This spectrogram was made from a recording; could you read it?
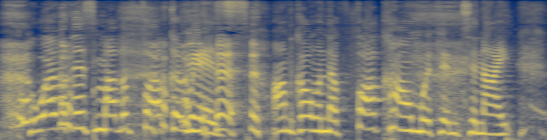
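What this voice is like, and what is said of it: Speaks in a put-on accent. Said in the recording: “Now I have an accent for some reason.”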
